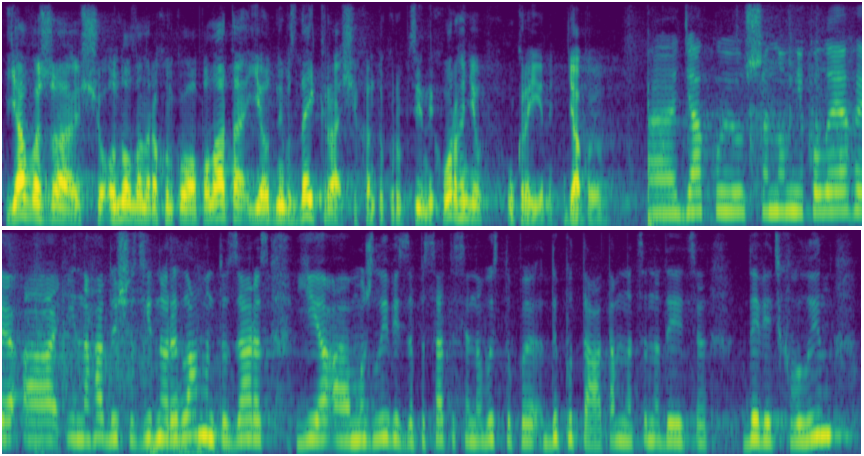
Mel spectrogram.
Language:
Ukrainian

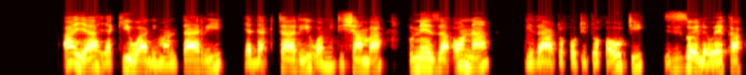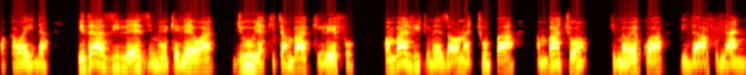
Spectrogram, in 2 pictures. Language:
Swahili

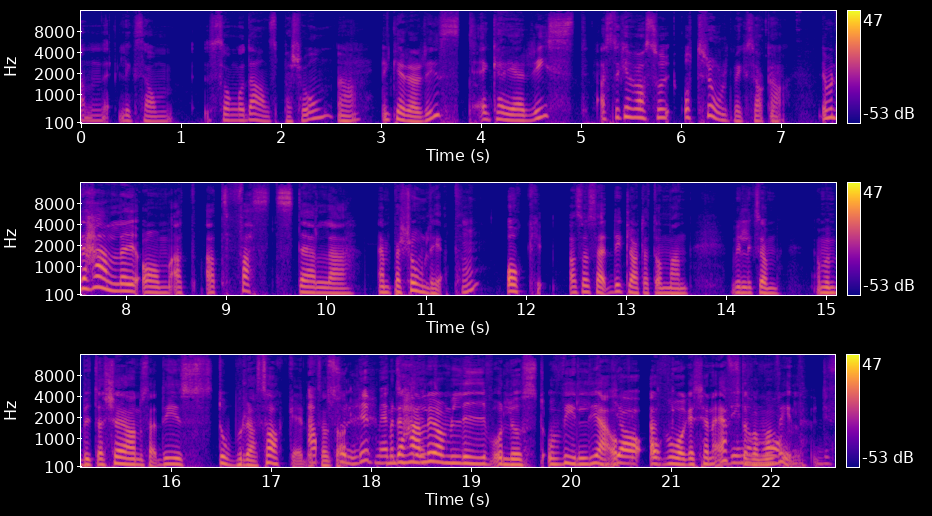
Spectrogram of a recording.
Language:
Swedish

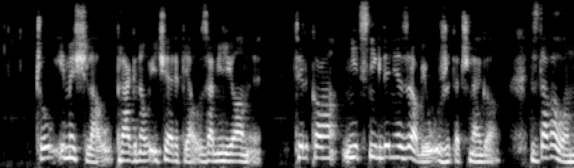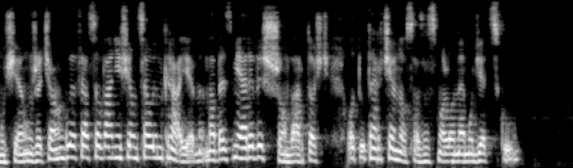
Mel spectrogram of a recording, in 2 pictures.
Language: Polish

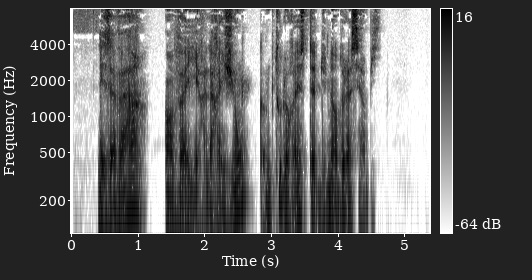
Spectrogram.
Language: French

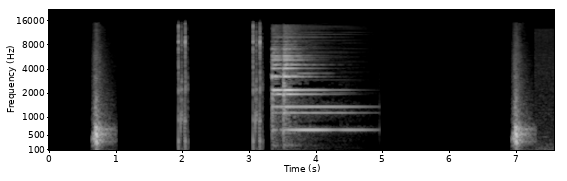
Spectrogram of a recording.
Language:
Spanish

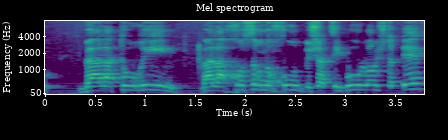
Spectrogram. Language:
Hebrew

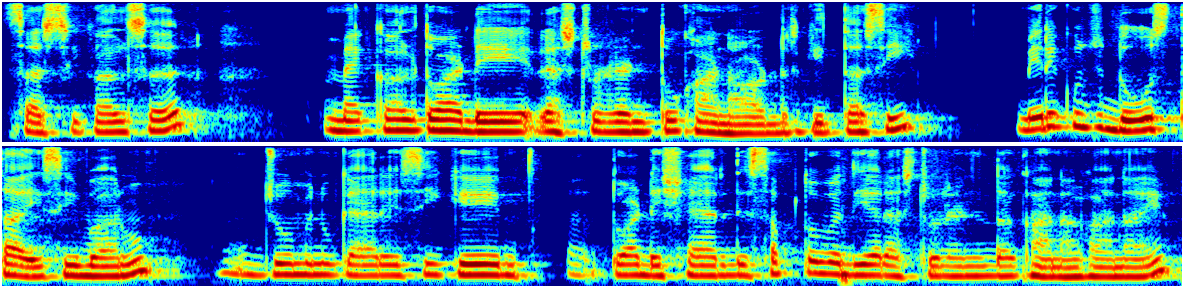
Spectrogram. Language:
Punjabi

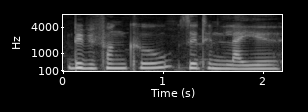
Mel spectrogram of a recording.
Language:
Bodo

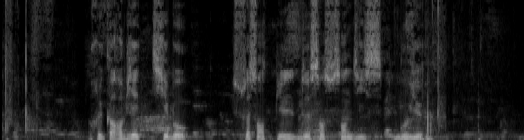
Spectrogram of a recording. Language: French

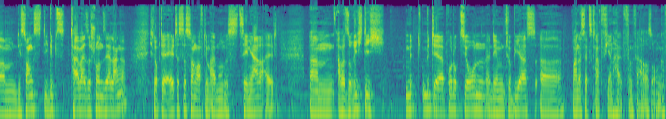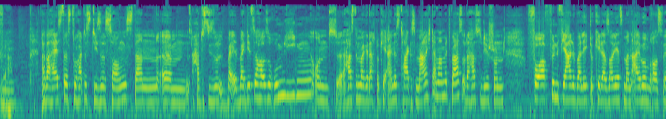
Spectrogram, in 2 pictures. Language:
German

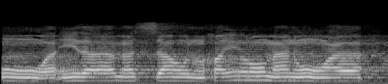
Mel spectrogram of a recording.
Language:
Arabic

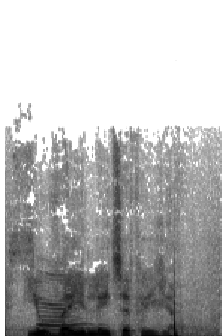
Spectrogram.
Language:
Kabyle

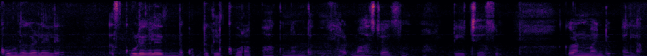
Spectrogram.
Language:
Malayalam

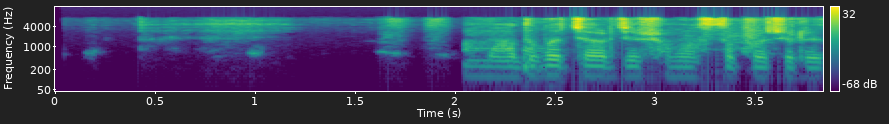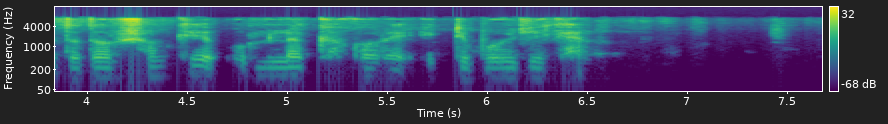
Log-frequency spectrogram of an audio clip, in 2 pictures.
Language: Bangla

